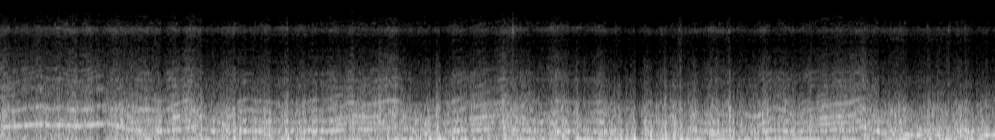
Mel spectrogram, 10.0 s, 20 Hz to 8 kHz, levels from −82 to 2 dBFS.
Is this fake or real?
real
